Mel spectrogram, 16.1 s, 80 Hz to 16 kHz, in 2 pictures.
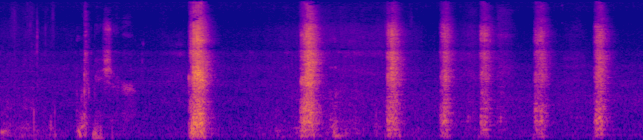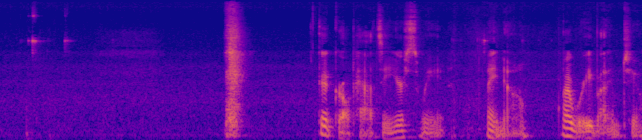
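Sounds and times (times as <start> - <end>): cat coughing: 3.7 - 4.2, 10.8 - 11.2.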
